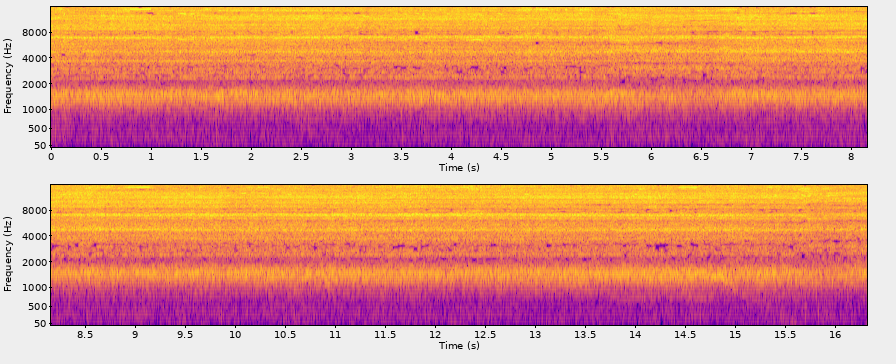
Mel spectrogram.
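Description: Steady high-pitched hissing whine with water spray, continuous throughout; an ultrasonic scaler removing tartar during routine dental cleaning.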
